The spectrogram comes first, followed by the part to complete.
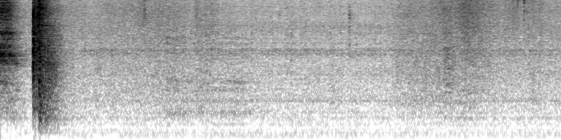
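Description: Near-quiet room tone, broken by one short, sharp sound a quarter of a second in and a faint soft sound near the end.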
